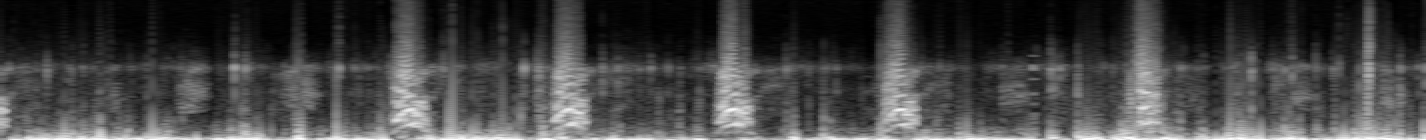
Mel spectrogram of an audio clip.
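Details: An American foxhound bays at a wild boar, filmed from a camera harness: five or six strong, rough barks spaced under a second apart, with softer yips between and deep rumbling movement noise underneath.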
